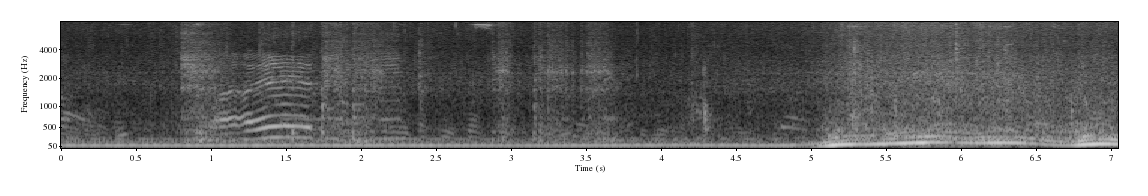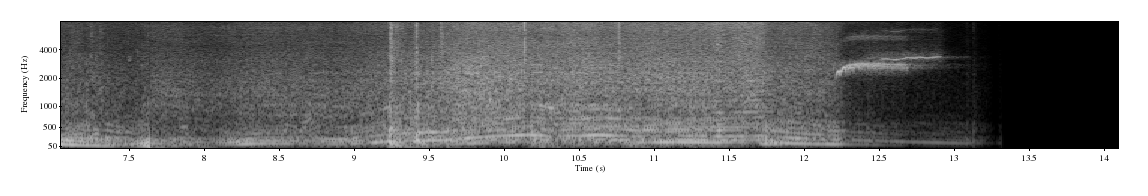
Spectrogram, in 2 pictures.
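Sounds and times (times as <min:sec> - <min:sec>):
off-road engine revving: 0:00.0 - 0:13.1
sharp knocks: 0:09.2 - 0:10.9.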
